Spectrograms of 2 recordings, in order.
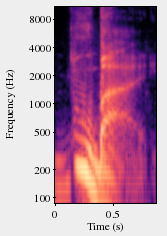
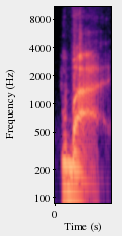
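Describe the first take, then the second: First: The word is said slowly. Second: The word is said quickly. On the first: The speaker calls it right. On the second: The speaker calls it wrong.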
